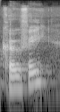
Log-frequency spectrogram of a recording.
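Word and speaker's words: Ko-fi: a bit um and he pronounces it um coffee and i pronounce it coffee so i pronounce it kofi as well but i imagine it's supposed to be coffee because obviously when you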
